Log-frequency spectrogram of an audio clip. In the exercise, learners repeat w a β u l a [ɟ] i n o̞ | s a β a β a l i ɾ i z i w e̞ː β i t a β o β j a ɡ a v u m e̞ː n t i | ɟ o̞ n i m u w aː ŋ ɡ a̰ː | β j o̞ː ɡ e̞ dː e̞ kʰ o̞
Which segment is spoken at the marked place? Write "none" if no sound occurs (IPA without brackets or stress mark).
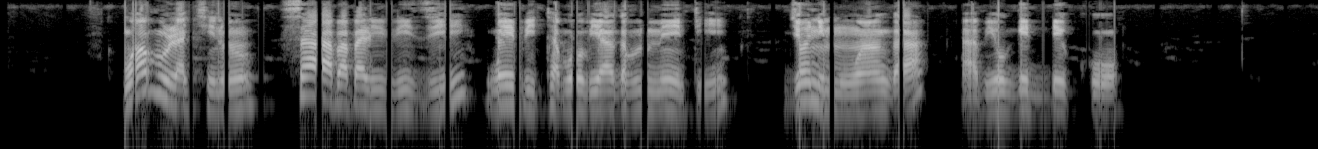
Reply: c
